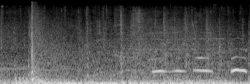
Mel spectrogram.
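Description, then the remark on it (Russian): A heavy cannon boom, from sailors loading and firing cannons, bursts out near the start, then rumbles on in a dense low roar, with a few thin whistling tones rising toward the end. “Матросы пушки заряжают, стреляют!”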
